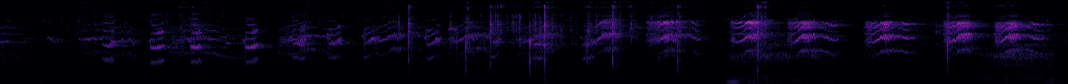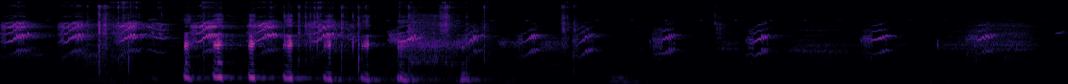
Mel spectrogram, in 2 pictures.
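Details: Orphaned, hand-raised Indian pied myna fledglings, whose mother died, give rapid, harsh, chattering begging calls, about three per second, with a louder burst midway, while a person speaks nearby.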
